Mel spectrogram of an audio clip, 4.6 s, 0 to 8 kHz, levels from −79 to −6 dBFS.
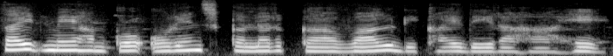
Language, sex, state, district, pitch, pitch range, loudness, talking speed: Hindi, female, Arunachal Pradesh, Lower Dibang Valley, 185 Hz, 175-205 Hz, -17 LUFS, 145 wpm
